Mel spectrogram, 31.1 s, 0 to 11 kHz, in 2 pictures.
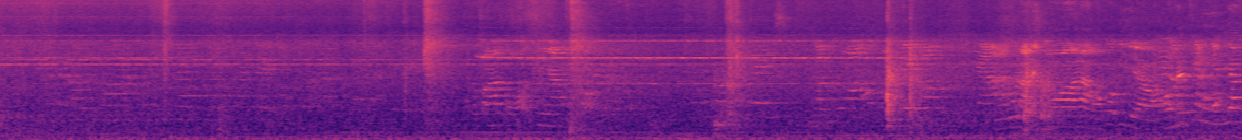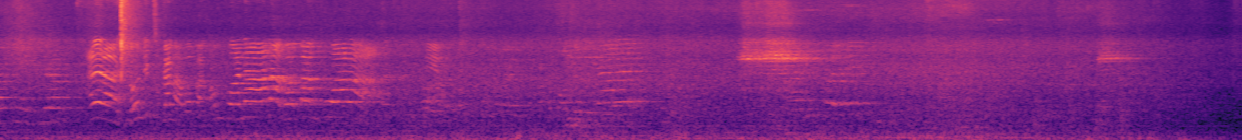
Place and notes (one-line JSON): {"title": "武廟市場, Lingya Dist., Kaohsiung City - seafood market", "date": "2018-03-30 11:05:00", "description": "seafood market, Preparing pre-business market", "latitude": "22.63", "longitude": "120.33", "altitude": "15", "timezone": "Asia/Taipei"}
